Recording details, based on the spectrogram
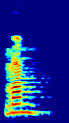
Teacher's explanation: Nun matinya jelas. Man. Tidak boleh dibaca mang ya.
